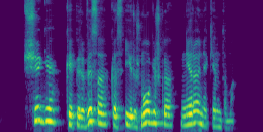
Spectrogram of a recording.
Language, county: Lithuanian, Kaunas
